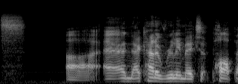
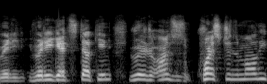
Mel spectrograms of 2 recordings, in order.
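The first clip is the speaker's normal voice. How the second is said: pushy, needling, aggressive, pitched-up badgering tone; 7 semitones higher, 4 dB louder than usual. Podcast host asks co-host molly if she's ready for audience questions, aggressive. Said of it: "you're getting aggressive with me".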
